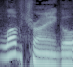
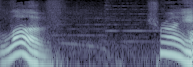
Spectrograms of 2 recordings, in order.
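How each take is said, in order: First: The two words run together without a pause. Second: There is a pause between the two words. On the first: It is the ordinary phrase for a romantic triangle. The speaker calls it wrong. "Not Love Triangle" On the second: The title has a comma between the two words. The speaker calls it right. "Love, comma, triangle"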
